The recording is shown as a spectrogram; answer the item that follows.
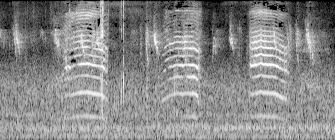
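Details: Calico cat that comes when called mews three times, each meow a long, bending, wailing note about two seconds apart, against constant low rumbling background noise.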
